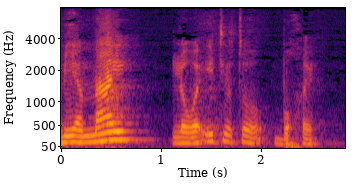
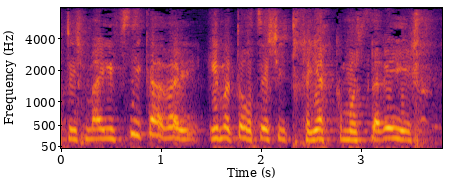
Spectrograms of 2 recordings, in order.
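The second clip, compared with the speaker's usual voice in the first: laughing while quoting; 7 semitones higher, 3 dB louder than usual. Retold or imitated. Tractor driver's joke, laughing.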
